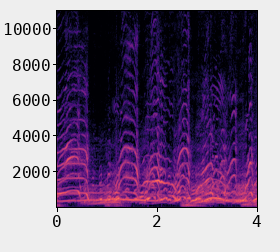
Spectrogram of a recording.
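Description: A group of spotted hyenas calling together: many short overlapping whoops that rise and fall in pitch, over one steadier held call.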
